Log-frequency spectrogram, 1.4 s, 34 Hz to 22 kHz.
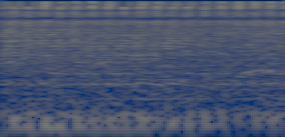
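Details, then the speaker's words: Honda Click 125 scooter idling after cleaning its noisy CVT transmission belt: steady, low, even engine pulse with no belt squeal or chirp; the belt noise is gone and it runs very quietly. Normal idle. "Sobrang tahimik na niya ulit 'di ba? So wala na yung ingay nung belt."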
